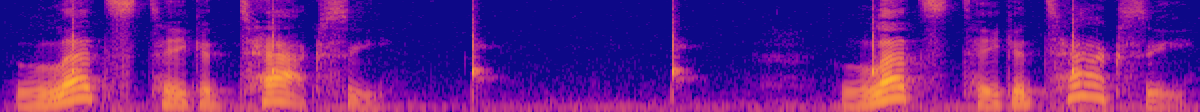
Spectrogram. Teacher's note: we have 5 syllables stressed on the first and the fourth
